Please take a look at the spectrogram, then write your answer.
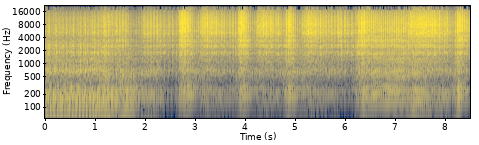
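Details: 1972 Chevy Corvette with LS fuel-injected V8 swap, 4-speed automatic and custom side-pipe exhaust, recorded near the pipes while warming up; steady even lope at idle and clean throttle blips that settle smoothly: healthy.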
